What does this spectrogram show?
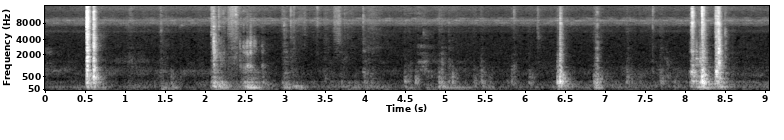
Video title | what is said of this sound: Parting out Mom and Dad's Beautiful 1989 Lincoln Town Car | can't tell if that's metal or plastic. Sounds like metal.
